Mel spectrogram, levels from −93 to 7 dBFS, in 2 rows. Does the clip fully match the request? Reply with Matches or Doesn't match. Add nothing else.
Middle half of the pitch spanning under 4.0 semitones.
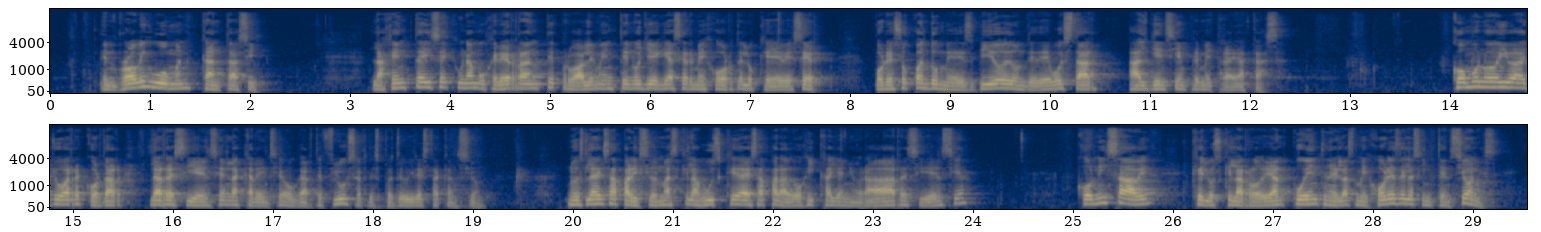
Doesn't match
